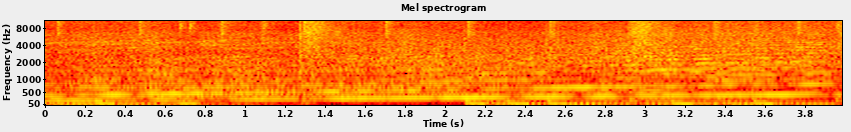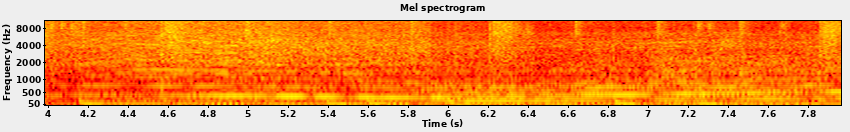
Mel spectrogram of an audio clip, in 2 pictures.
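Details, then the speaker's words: 2017 Kawasaki ZX10R (Gen 5) with exhaust and velocity stacks on the dyno, re-baseline full-throttle pull after readjusting a slipping clutch. Engine note climbs cleanly in pitch under full load with no flare or sag, pulling smoothly through the revs. Healthy pull, clutch holding. "we're getting ready to uh rebaseline it again and see what it does now that the clutch all adjusted hopefully this thing's salvageable"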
